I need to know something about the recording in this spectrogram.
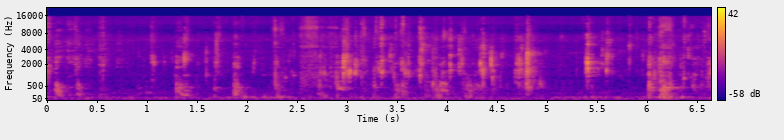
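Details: Two French Bulldogs, a five-year-old mother and her three-year-old daughter, eat a pig's tongue. Wet chewing and smacking come in irregular bursts, with snuffling snorts and short nasal grunts throughout.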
